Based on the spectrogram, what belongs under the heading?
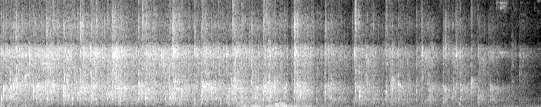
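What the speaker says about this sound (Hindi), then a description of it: "इंदिरा मैम, मैं चाहूंगा उनके लिए भी जोरदार ताली" Sustained audience applause fills a company gathering hall, dense and steady clapping from a large crowd that gradually thins toward the end, with a voice briefly audible over it.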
